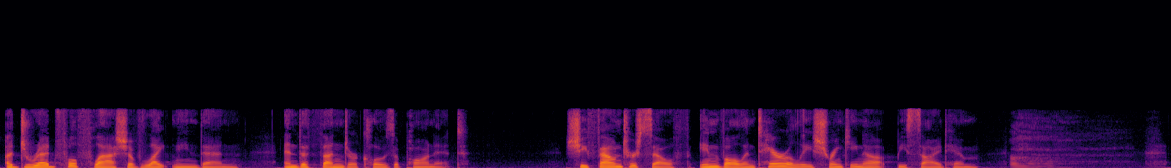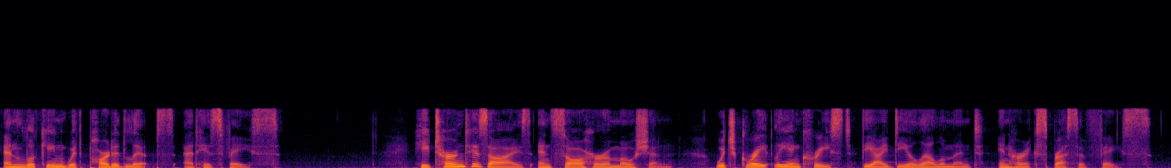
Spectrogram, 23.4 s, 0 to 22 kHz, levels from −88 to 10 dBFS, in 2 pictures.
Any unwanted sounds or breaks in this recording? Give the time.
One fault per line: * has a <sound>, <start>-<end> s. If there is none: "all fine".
* has a sigh, 10.1-11.4 s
